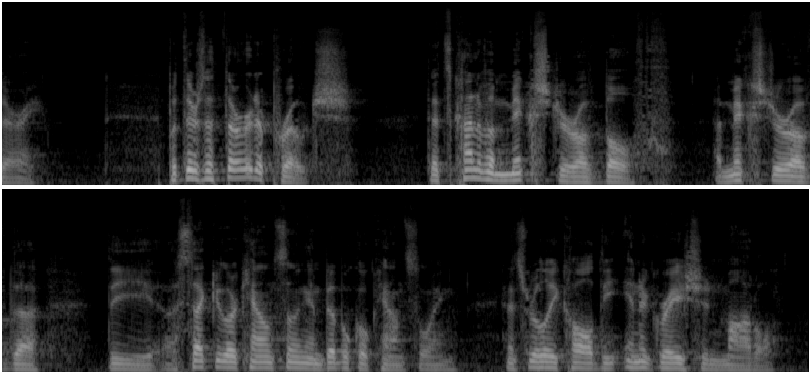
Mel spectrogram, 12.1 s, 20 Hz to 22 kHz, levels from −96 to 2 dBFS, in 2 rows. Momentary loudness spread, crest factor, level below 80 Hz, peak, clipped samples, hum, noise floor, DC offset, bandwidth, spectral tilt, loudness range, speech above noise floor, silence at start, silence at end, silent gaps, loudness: 16 LU; 20 dB; -72 dBFS; -24 dBFS; under 0.1%; none; -79 dBFS; under 0.1%; 18.5 kHz; -6 dB/octave; 3 LU; 36 dB; 0 s; 0.25 s; none; -43 LUFS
